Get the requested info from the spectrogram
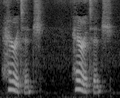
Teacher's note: And heritage, we stress the first syllable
